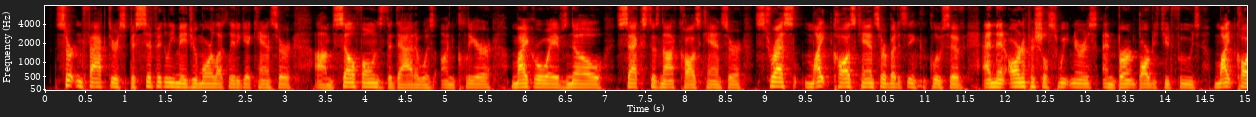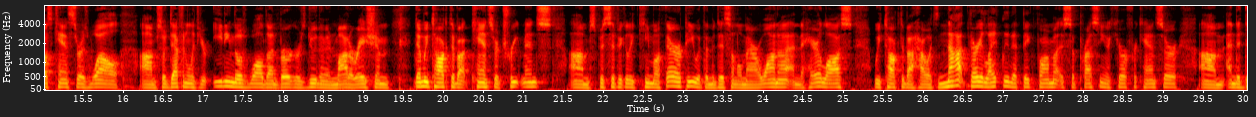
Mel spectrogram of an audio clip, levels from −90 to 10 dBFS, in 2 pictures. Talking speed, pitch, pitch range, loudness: 190 wpm, 125 Hz, 115-140 Hz, -28 LUFS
